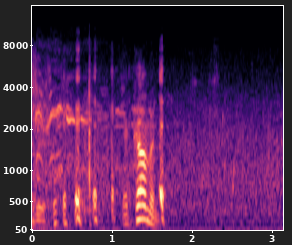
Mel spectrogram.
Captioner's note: Quint laughs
